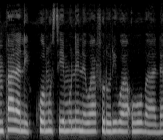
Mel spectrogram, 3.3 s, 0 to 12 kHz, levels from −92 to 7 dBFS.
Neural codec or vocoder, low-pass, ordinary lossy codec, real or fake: codec, 24 kHz, 0.9 kbps, WavTokenizer, medium speech release version 1; none; none; fake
